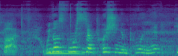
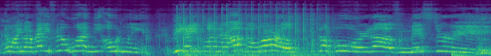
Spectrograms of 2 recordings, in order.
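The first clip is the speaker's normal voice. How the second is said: slow, louder, higher showman reveal; grand announcer; 6 semitones higher, 5 dB louder, slower than usual. Acted. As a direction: announce it like a circus act.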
